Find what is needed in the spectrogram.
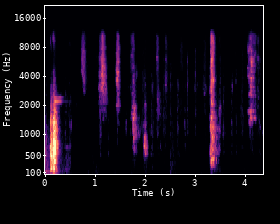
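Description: A string of short, soft rustles from a paper towel being picked up and handled, about half a dozen separate brief bursts.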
